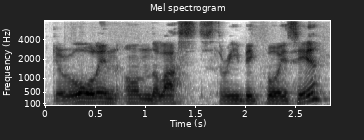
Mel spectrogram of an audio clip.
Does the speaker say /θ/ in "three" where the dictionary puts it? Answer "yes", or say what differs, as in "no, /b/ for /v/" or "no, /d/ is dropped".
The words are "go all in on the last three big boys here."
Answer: yes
